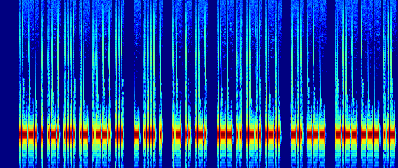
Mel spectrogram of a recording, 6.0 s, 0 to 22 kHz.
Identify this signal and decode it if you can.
Morse code, heard as a keyed tone, about 48 wpm, 700 Hz. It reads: PERHAPS THE AIR WILL DO YOU
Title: Sentences from Top 1000 Words - Review Part 1 - 50wpm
